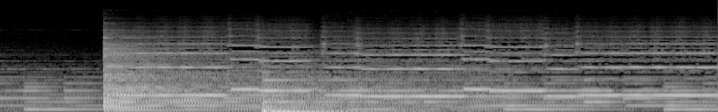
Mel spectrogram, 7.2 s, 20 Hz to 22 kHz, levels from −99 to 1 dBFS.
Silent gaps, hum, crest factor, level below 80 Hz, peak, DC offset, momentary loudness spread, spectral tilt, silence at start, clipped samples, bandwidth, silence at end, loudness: none; none; 18 dB; -34 dBFS; -8 dBFS; under 0.1%; 8 LU; -6 dB/octave; 0 s; under 0.1%; 9.6 kHz; 0 s; -26 LUFS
